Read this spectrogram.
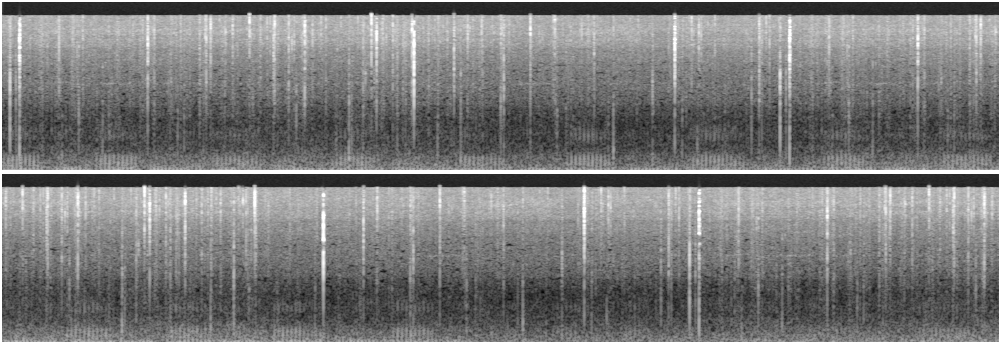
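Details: Low, continuous cat purr rising and falling in a slow breathing rhythm, roughly once a second, over twenty seconds, with frequent snapping crackles from a wood fire in the background.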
